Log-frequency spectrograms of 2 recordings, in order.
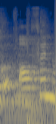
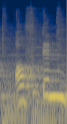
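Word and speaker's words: often: हम में से बहुत लोग ऑफन वर्ड को ऑफ्टन भी प्रोनाउंस करते हैं। वेल, दोनों ही सही प्रोनाउंसिएशन है।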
